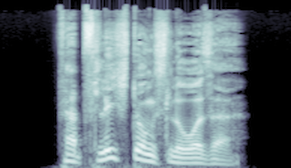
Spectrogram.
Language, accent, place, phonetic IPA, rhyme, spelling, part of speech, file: German, Germany, Berlin, [fɛɐ̯ˈp͡flɪçtʊŋsloːzə], -ɪçtʊŋsloːzə, verpflichtungslose, adjective, De-verpflichtungslose.ogg
- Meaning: inflection of verpflichtungslos: 1. strong/mixed nominative/accusative feminine singular 2. strong nominative/accusative plural 3. weak nominative all-gender singular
